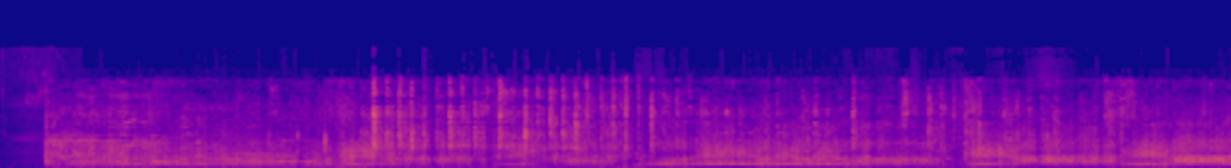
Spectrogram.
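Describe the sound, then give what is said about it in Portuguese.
A large Brazilian racetrack crowd shouts an ovation, cheering and chanting in unison, a dense, continuous roar of many voices with sung tones rising through it, steady and loud for the whole stretch. “E eu consegui gravar um momento das pessoas gritando, é, ovacionando, ovacionando cena, né?”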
